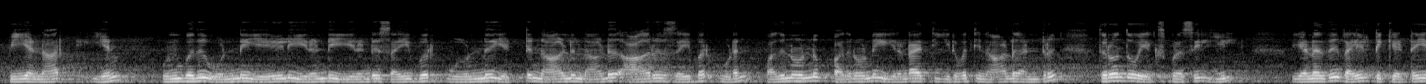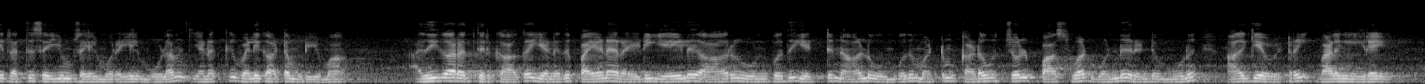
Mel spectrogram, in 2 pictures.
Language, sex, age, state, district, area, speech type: Tamil, male, 18-30, Tamil Nadu, Tiruchirappalli, rural, read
